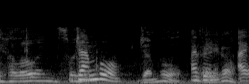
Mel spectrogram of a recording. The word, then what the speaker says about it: jambo: Jambo. Jambo. There you go. I hope for a Swahili teacher will pronounce it wrong.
